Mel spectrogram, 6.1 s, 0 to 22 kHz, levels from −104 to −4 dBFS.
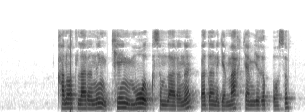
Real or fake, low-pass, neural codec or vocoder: real; 7.2 kHz; none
